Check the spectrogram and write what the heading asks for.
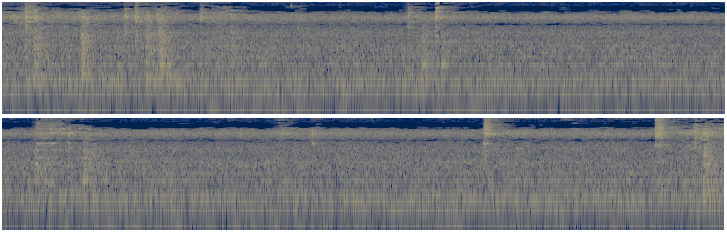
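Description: Potato pieces frying in hot oil in a metal kadai, a steady sizzle, with a few clinks of a steel slotted spoon against the pan as fried pieces are lifted out.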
